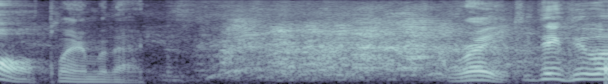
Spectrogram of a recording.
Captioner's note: laughter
